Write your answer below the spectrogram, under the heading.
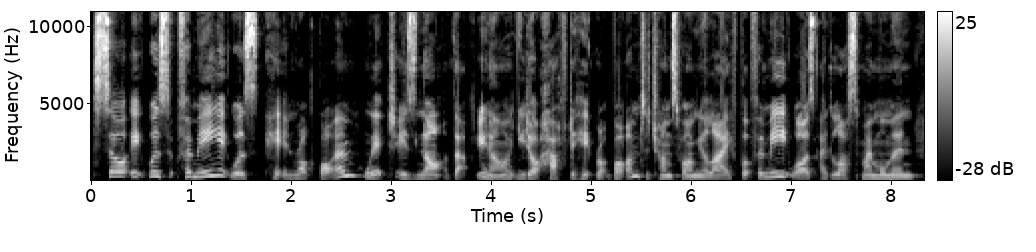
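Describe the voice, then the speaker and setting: A woman's voice: medium pitch, animated, brisk, few pauses. A woman with a Northern English accent, a radio studio guest speaking earnestly about her work, often restarting her sentences. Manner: earnest, hesitant with many restarts. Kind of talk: radio interview.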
